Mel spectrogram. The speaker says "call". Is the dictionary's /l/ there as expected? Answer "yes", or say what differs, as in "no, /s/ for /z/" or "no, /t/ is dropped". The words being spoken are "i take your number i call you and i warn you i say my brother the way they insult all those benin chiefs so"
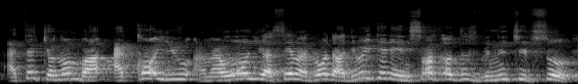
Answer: yes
